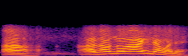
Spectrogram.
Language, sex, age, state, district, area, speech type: Malayalam, female, 45-60, Kerala, Pathanamthitta, urban, conversation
